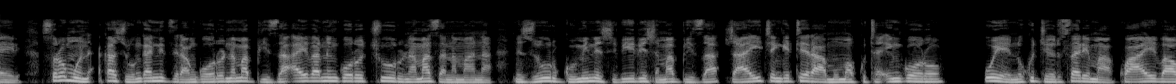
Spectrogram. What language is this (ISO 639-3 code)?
sna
